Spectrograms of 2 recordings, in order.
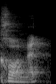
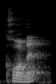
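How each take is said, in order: First: It is said with a British pronunciation. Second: It is said with a British pronunciation.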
